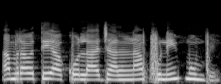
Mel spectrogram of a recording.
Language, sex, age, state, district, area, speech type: Marathi, female, 30-45, Maharashtra, Buldhana, urban, spontaneous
